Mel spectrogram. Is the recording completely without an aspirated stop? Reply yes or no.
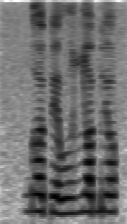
yes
